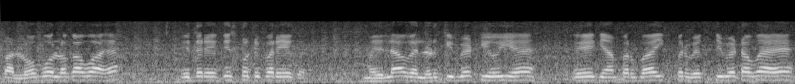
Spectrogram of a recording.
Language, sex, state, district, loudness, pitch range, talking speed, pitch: Hindi, male, Rajasthan, Bikaner, -13 LUFS, 155-190 Hz, 190 wpm, 180 Hz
